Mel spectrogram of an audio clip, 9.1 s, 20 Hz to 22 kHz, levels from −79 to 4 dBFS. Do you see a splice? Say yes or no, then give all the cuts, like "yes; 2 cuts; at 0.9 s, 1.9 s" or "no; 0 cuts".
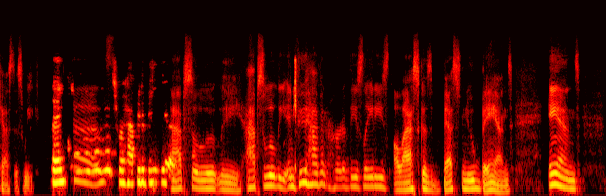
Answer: yes; 2 cuts; at 1.1 s, 5.8 s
